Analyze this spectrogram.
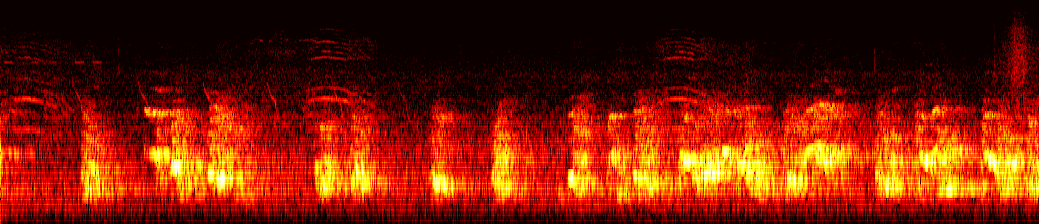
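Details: Three hound puppies running a rabbit in the morning, heard from a distance; spaced, somewhat faint bays and yelps in bursts, several dogs overlapping.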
